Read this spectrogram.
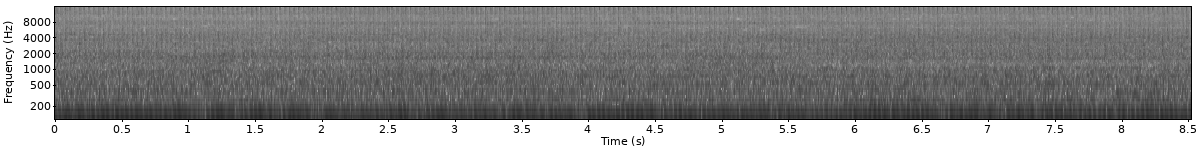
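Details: Toyota Avanza 2013 1300cc: a steady low droning hum (ngorok/mengaung) from the front at an even idle; the noise was diagnosed as coming from the alternator, and the alternator is to be taken to an alternator service shop.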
